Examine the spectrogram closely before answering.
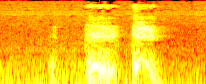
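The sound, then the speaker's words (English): Two harsh throat-clearing bursts, fairly loud, follow a brief faint rasp. A short pause separates them, and there is no speech. “By the time I reach the volume knob, I can't do anything about the throat clearing.”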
